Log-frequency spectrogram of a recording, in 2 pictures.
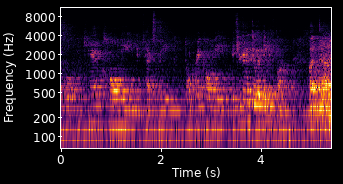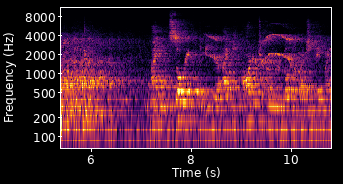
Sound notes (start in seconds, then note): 4.9 audience laughing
